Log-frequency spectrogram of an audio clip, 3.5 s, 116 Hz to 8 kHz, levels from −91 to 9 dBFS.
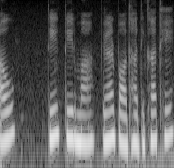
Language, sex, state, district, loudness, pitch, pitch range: Chhattisgarhi, female, Chhattisgarh, Sukma, -12 LUFS, 230 Hz, 225-250 Hz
